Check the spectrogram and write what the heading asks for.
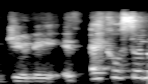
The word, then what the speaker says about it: Juliet Eccleston: So I've got with me the wonderful Juliet Eccleston, have I pronounced it right? That's right, yes, Juliet Eccleston.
